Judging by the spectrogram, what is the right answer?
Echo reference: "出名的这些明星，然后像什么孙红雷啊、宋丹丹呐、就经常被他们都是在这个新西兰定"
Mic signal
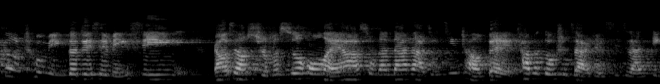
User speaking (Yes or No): No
